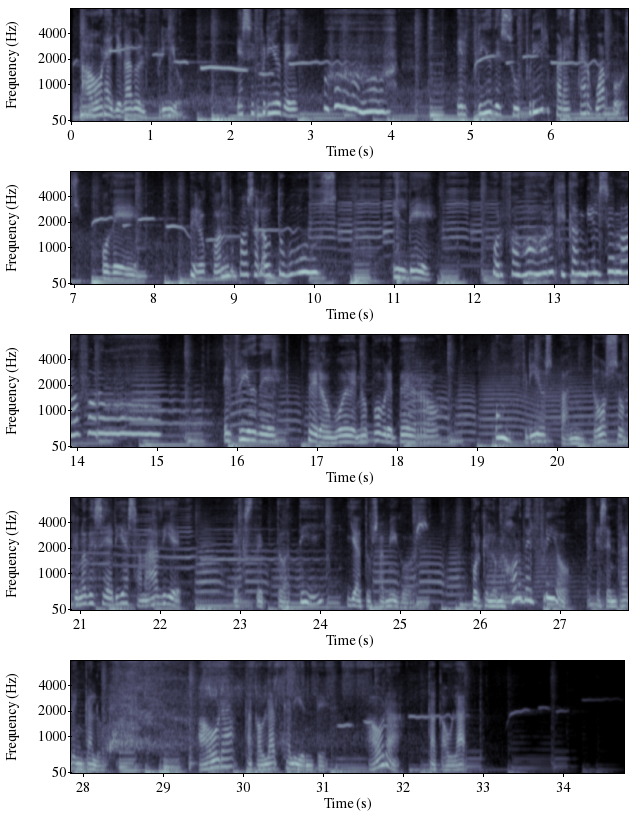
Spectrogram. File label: female spanish drink comercial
